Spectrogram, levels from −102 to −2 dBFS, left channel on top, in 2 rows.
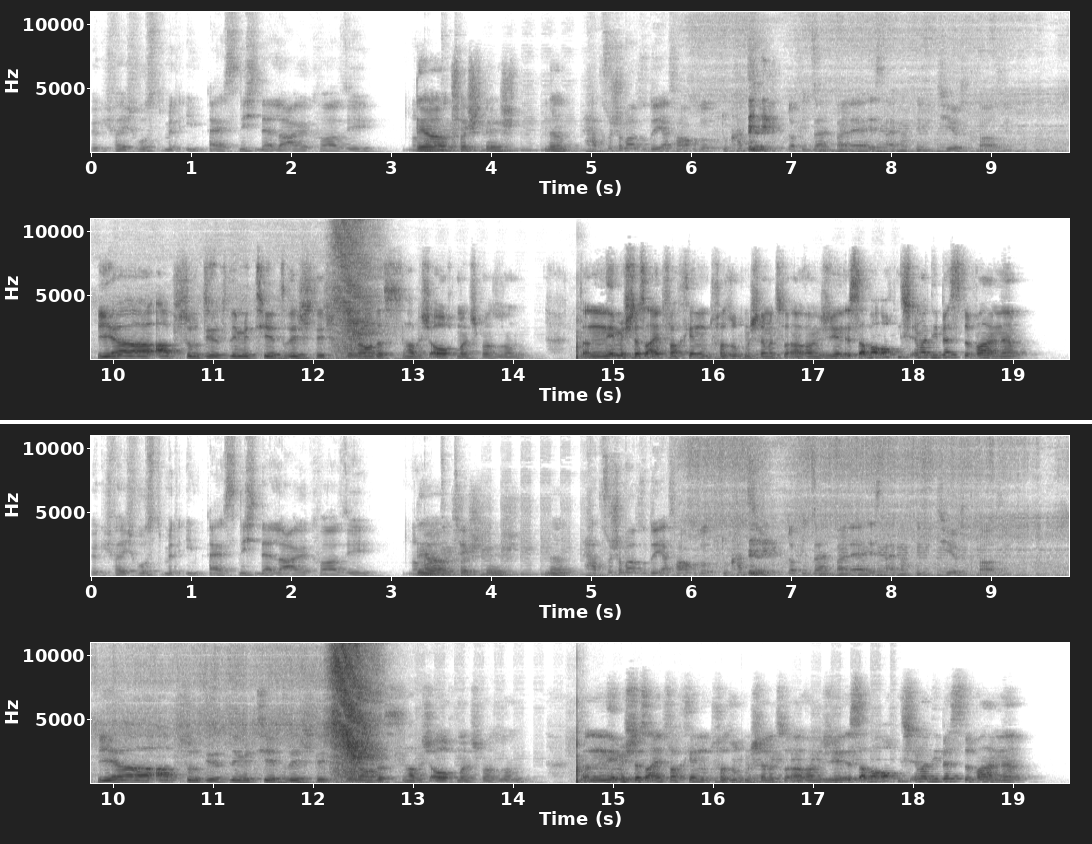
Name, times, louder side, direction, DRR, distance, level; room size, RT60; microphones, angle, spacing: voice 1, 0.0-2.8 3.1-3.9 4.9-9.2 9.5-9.8, right 2 dB, 25° right, 4 dB, 1.5 m, -48 dB
voice 2, 3.2-4.2 4.5-4.7 6.6-6.8 9.8-14.1 14.3-19.0, left 3 dB, 65° left, 5 dB, 1.6 m, -34 dB
sound 1, 3.3-6.2 7.3-10.7 11.6-14.3 16.0-17.8, right 2 dB, 55° right, 1.2 m, -52 dB
Fireworks, 5.8-12.9 14.5-15.0, right 10 dB, 80° right, 0.9 m, -37 dB
8.1 x 7.5 x 3.3 m, 0.38 s
head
